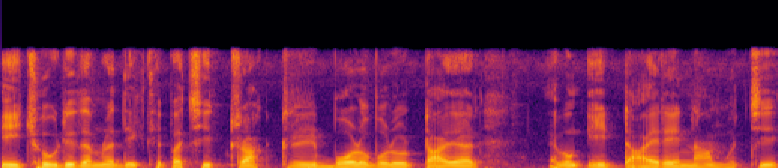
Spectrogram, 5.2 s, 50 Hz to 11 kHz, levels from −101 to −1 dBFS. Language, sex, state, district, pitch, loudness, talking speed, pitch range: Bengali, male, West Bengal, Malda, 100 Hz, -18 LUFS, 185 wpm, 95-105 Hz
